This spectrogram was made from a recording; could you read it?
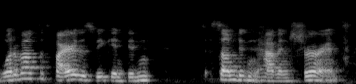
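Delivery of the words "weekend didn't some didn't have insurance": ordinary talk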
